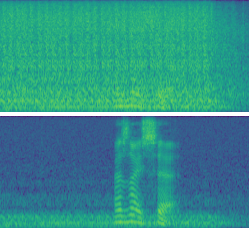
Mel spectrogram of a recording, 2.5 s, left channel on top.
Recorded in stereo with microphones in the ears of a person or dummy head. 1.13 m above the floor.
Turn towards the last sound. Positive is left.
turn(degrees=-5)  # may be behind; listen again after turning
